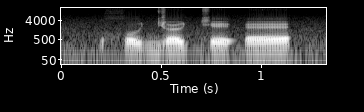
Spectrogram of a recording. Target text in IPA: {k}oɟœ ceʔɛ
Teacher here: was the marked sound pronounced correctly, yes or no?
no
